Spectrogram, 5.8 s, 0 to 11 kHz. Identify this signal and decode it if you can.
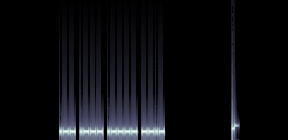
Morse code, heard as a keyed tone, about 36 wpm, 700 Hz. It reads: WJ1Q
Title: USA Call Signs - 4 Characters - 4x Character Spacing - 35wpm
